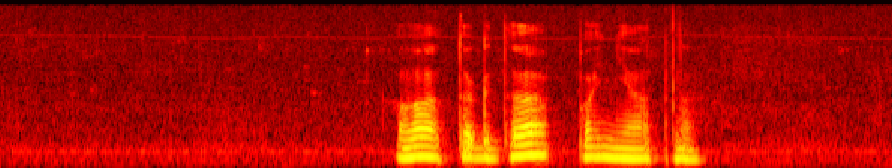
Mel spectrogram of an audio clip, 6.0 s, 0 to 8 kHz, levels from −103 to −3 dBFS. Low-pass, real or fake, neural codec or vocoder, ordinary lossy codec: 7.2 kHz; real; none; none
